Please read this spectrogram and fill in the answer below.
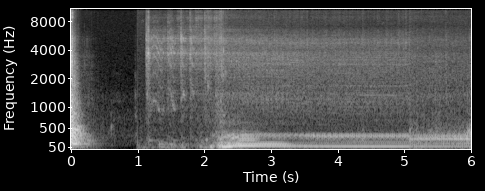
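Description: A Jeep Wrangler's door slams shut, then after a short pause the engine is cranked and catches about two seconds in, flaring briefly before settling into a steady idle.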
